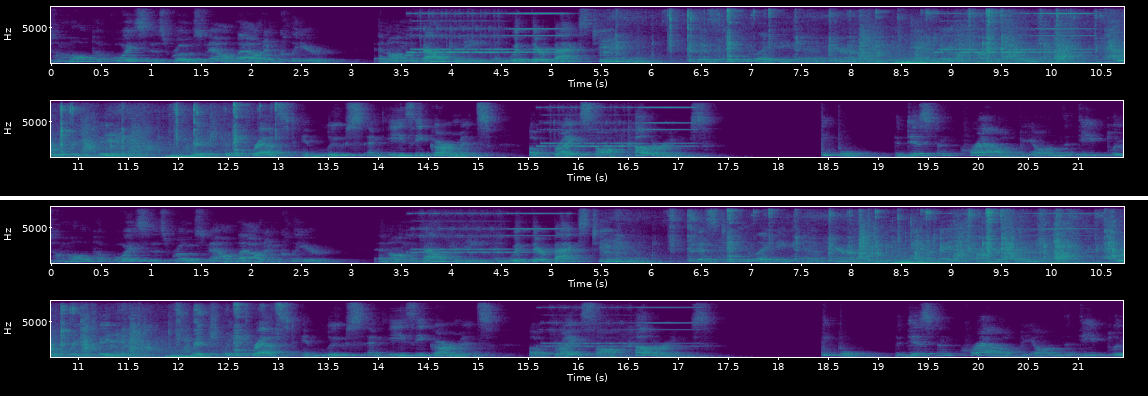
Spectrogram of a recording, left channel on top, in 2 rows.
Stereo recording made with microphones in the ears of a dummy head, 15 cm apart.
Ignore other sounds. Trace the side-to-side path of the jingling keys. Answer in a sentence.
You can hear the jingling keys move from left to right and back again.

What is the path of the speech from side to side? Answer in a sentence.
In this clip you hear the speech go right and come back.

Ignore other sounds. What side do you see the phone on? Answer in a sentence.
You can hear the phone on the left.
